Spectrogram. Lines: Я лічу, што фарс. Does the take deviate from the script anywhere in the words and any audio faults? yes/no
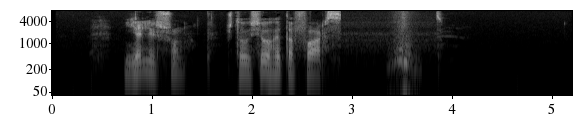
yes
